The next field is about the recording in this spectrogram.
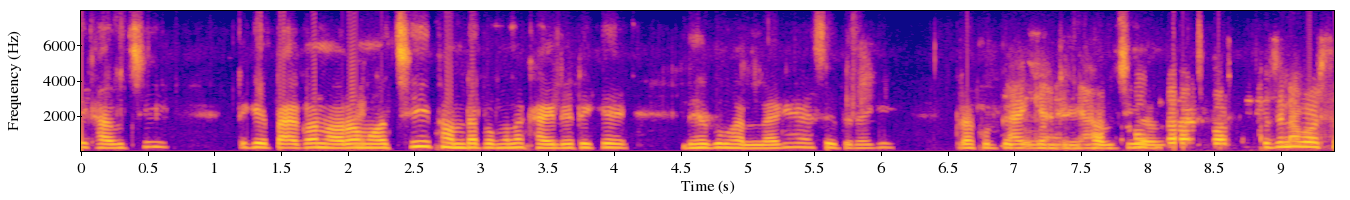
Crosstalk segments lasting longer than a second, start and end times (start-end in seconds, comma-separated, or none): none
